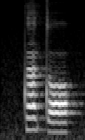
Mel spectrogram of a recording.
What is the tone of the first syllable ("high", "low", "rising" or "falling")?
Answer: high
